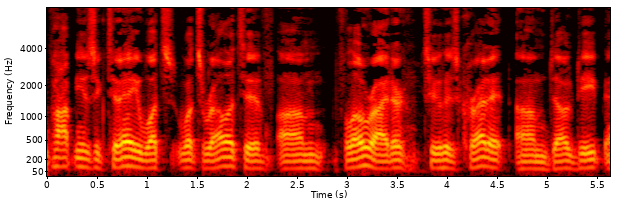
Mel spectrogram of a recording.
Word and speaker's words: Flo Rida: Flo Rida. Spelled Florida, pronounced Flo Rida.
